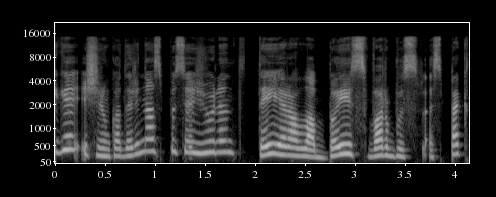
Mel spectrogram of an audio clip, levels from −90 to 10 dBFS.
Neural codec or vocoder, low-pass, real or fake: none; 14.4 kHz; real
